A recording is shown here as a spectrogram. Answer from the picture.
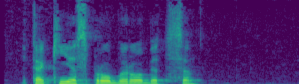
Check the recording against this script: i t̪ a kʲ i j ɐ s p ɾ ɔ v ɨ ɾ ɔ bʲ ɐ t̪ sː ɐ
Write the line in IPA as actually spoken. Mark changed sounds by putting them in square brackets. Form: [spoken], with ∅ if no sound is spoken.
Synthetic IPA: i t̪ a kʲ i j ɐ s p ɾ ɔ [b] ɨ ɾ ɔ bʲ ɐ t̪ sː ɐ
